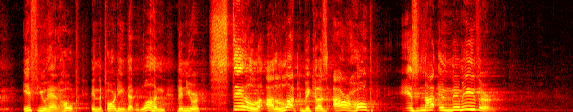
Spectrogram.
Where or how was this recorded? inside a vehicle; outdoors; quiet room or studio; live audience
live audience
